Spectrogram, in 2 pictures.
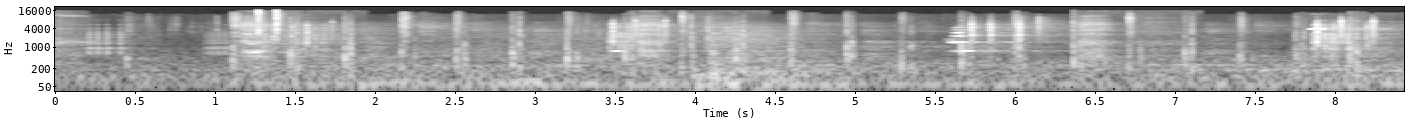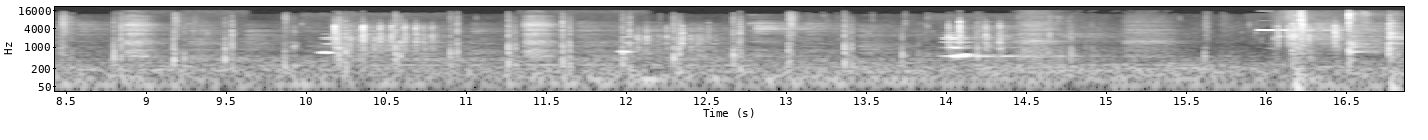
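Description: Footsteps echo on stone in a narrow tunnel.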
